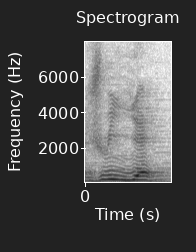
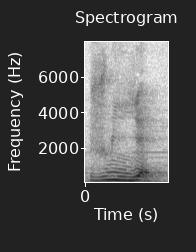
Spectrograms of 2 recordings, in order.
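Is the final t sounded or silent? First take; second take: silent; silent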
